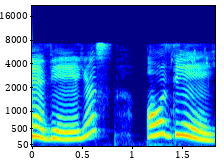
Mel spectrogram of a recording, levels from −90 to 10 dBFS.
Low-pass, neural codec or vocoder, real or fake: 7.2 kHz; none; real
